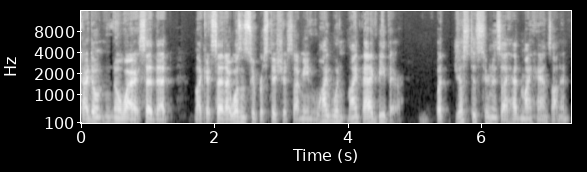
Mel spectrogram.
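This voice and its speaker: A man delivers a scripted ghost story with theatrical suspense. His voice sits at an ordinary male pitch, recorded very dry, with hardly any room around it. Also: no echo. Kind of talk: dramatic scripted narration.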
